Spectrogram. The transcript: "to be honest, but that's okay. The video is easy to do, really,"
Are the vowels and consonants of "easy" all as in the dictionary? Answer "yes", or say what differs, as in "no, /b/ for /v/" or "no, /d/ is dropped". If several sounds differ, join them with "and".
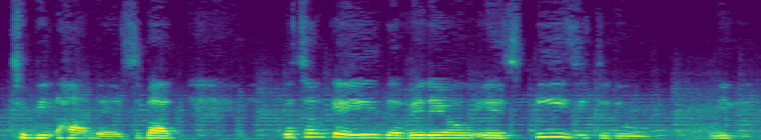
yes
